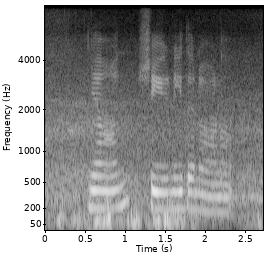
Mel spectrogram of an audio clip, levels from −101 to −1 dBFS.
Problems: constant background noise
